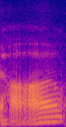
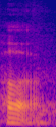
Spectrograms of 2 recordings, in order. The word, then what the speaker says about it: Heo: pretty crazy you can just type in haw and then it's me yo do you can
